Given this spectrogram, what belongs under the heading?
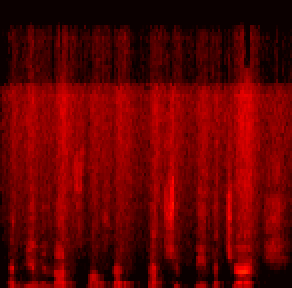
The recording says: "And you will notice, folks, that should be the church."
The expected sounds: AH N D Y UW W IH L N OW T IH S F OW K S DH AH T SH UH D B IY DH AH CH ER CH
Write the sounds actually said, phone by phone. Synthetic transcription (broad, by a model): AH N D Y UW W IH L N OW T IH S P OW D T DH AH T SH UH D B IY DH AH CH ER CH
